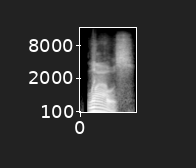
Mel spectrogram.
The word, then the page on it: louse: American English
